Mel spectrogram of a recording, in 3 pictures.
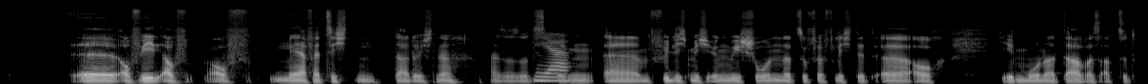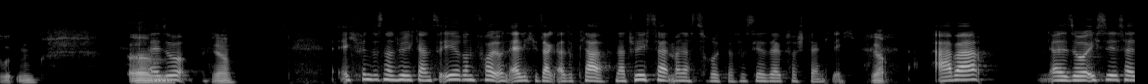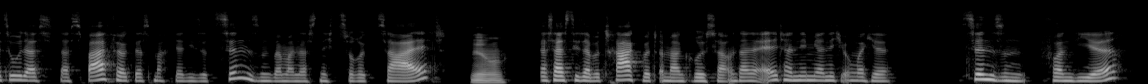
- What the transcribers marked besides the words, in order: other noise
- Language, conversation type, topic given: German, advice, Wie kann ich meine Schulden unter Kontrolle bringen und wieder finanziell sicher werden?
